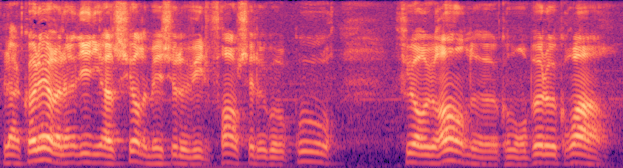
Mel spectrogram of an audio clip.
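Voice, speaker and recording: A man narrating a novel as an audiobook, with a measured, dramatic reading. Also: a little high.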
